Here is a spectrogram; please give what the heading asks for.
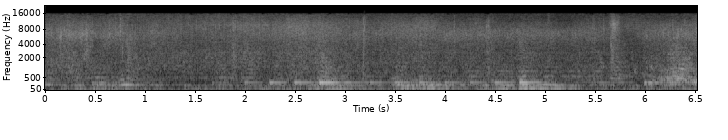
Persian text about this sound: درست در پایین یک لانه زنبور عسل آفریقایی وجود دارد.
